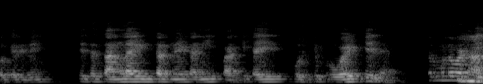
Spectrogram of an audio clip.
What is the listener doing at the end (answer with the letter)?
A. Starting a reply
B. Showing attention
B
